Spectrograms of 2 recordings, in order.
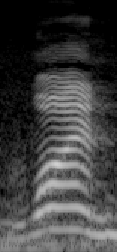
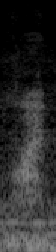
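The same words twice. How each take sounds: First: The word is said in a normal voice. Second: The word is said in a quiet whisper.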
